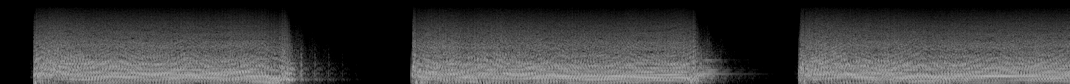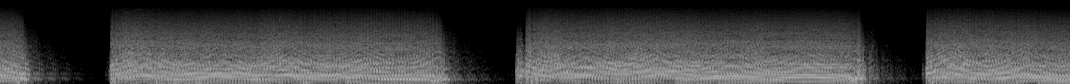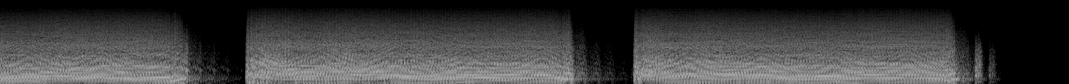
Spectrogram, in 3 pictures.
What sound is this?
loud growling guitar. I get an arrival/announcement feel from it. Made with a Line6 POD with many internal effects added. no amps just distortion pedal, tube screamer. removed speaker cabinets from sound set up. has a growler (modular) pedal. all done through POD HD500
industrial, scary, heavy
